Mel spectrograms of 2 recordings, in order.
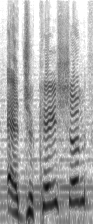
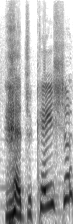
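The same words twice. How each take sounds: First: The word starts with a vowel, no h sound. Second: The word starts with an added h sound. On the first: The speaker calls it right. "drop the H when you want to say education" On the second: The speaker calls it wrong. "not education"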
